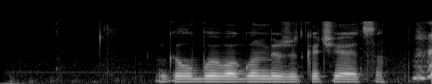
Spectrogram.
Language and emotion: Russian, neutral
